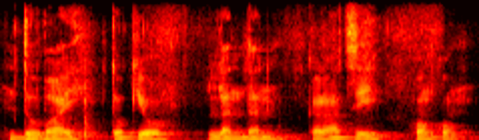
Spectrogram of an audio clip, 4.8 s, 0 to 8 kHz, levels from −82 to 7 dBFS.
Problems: background sounds at intervals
